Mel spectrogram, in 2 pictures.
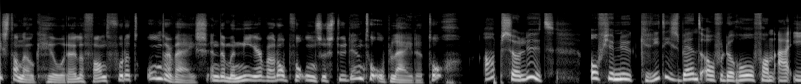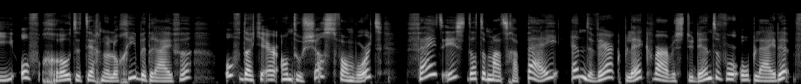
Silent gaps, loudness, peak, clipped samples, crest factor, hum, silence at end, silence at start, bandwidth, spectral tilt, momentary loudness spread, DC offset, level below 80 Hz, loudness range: none; -20 LUFS; -2 dBFS; under 0.1%; 16 dB; none; 0 s; 0 s; 12 kHz; -5 dB/octave; 7 LU; under 0.1%; -56 dBFS; 3 LU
